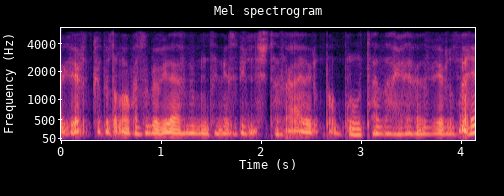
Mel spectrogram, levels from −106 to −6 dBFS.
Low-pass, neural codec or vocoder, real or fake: 5.4 kHz; autoencoder, 44.1 kHz, a latent of 192 numbers a frame, MeloTTS; fake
